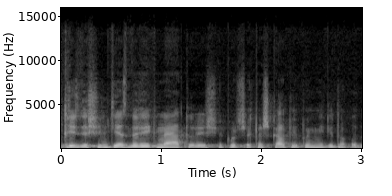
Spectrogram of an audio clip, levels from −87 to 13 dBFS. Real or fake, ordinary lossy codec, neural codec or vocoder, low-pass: fake; Opus, 64 kbps; codec, 44.1 kHz, 2.6 kbps, SNAC; 14.4 kHz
